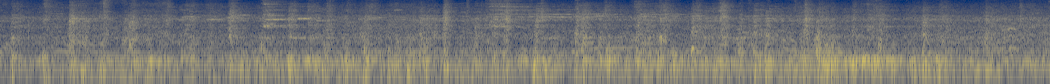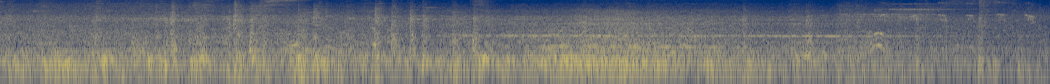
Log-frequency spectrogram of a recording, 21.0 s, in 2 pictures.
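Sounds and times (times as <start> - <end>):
wheels clicking over rail joints: 0.0 - 15.2
train coaches rumbling past: 0.0 - 21.0.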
